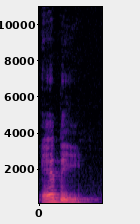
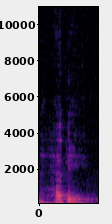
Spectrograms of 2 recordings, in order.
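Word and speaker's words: へび: my japanese friends and i was using the word ebby rather than heavy and my japanese friends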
